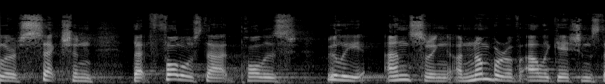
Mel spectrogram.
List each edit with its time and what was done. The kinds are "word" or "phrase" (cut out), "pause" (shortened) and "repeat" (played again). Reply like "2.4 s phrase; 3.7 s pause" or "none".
none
